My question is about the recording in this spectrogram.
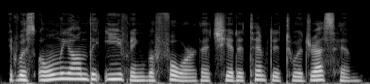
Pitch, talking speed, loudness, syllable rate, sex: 195 Hz, 225 wpm, -16 LUFS, 6.4 syllables/s, female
